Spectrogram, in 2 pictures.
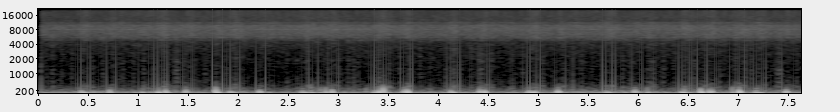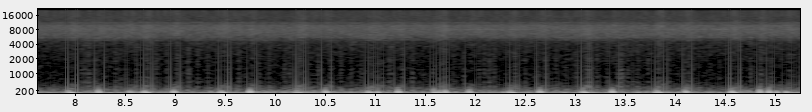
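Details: Normal heart sounds at the tricuspid area, patient sitting: low, regular thumps about 80 beats a minute over the lower left chest border.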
